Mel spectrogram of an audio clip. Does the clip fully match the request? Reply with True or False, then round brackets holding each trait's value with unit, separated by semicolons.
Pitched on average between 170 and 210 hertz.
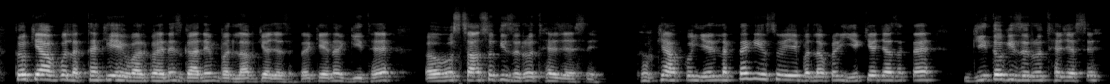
True (190 Hz)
